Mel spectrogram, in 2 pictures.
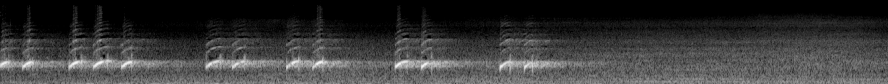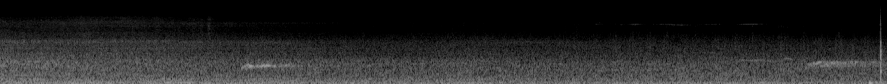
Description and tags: Ambulance siren blips in NYC traffic.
